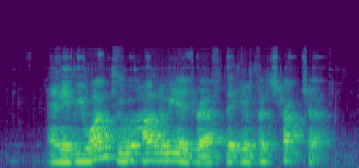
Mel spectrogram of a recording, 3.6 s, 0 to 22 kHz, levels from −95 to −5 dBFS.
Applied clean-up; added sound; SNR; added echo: neural separator model SepFormer DNS4.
